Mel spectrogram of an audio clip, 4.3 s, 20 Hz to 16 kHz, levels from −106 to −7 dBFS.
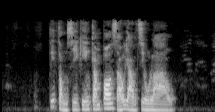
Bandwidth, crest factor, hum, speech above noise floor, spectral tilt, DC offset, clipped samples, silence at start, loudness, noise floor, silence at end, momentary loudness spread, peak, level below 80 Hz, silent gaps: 8.4 kHz; 20 dB; none; 50 dB; -5.5 dB/octave; under 0.1%; under 0.1%; 1 s; -28 LUFS; -77 dBFS; 0.85 s; 12 LU; -8 dBFS; -54 dBFS; none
